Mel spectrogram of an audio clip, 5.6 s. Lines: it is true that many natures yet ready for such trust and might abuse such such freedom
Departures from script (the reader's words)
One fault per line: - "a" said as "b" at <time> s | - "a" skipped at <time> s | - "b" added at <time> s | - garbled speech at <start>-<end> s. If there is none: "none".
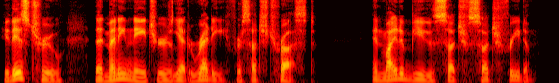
none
